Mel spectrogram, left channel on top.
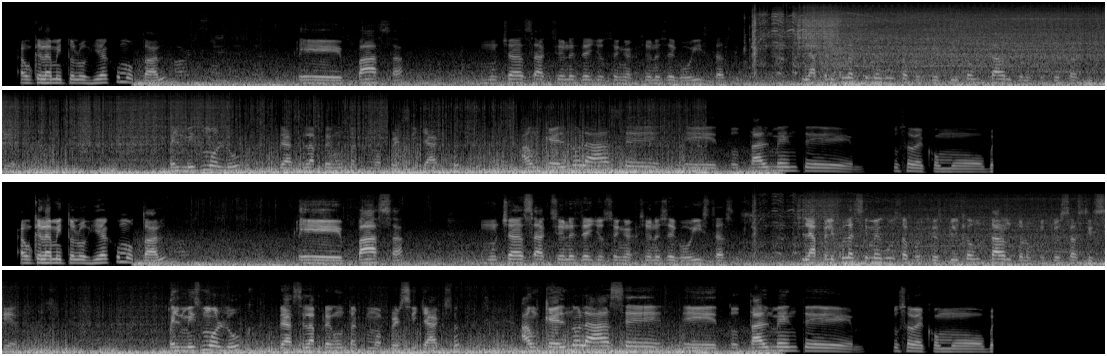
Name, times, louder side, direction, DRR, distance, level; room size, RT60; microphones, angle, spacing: voice 1, 0.2-1.7 2.9-4.0 4.8-7.6 8.0-11.6 12.7-13.4 13.8-19.6 19.9-20.9, right 5 dB, 80° right, 0.8 m, -31 dB
sound 1, 1.3-18.9, right 1 dB, 15° right, 0.5 m, -31 dB
Engine starting, 1.7-1.8 2.6-2.9 3.6-3.9 4.3-4.8 5.2-5.8 6.2-6.4 6.7-18.1, left 1 dB, 35° left, 1.7 m, -28 dB
open air
head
